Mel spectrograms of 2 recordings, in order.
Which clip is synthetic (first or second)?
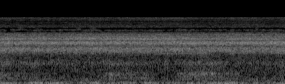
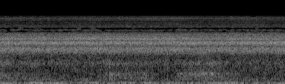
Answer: first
